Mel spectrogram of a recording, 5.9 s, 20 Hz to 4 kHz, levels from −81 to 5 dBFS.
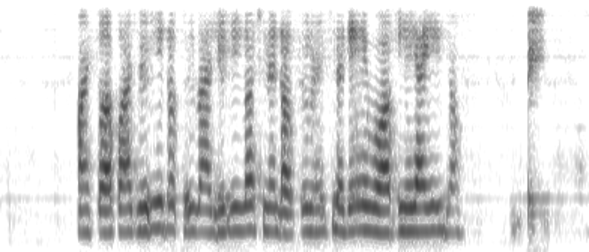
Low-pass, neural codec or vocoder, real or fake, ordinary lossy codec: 3.6 kHz; codec, 24 kHz, 1 kbps, SNAC; fake; none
